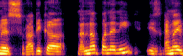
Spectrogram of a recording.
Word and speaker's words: Nannapaneni: Uh, Her full name is Radhika Nannapaneni. Am I pronouncing it right? Yeah, Nannapaneni.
